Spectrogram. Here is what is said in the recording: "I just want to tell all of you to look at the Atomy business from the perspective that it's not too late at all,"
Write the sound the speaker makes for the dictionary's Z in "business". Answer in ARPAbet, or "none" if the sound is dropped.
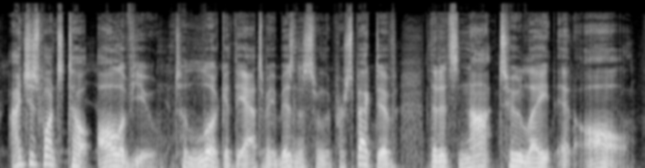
Z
